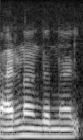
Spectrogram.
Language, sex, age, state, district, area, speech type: Malayalam, male, 18-30, Kerala, Thiruvananthapuram, rural, spontaneous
